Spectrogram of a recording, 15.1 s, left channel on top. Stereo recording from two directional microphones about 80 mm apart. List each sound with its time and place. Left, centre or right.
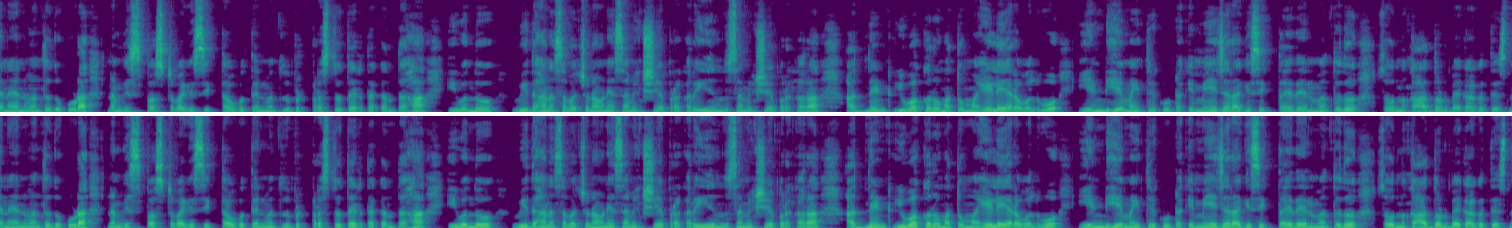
0.0 s speech: centre
1.9 s speech: right
6.1 s speech: right
9.0 s speech: right
9.3 s speech: right
11.5 s speech: right
13.1 s speech: right
13.8 s speech: right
